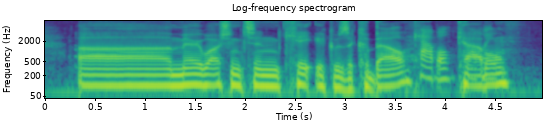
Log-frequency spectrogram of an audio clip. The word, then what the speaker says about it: Cabell: It was a Cabell. Cabell. Everybody pronounces that word differently. Well, that's the Virginia way. Some people up here call it Cabell, Cabell.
